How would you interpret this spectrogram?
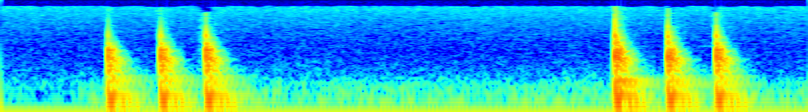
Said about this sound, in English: They knock on the door.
